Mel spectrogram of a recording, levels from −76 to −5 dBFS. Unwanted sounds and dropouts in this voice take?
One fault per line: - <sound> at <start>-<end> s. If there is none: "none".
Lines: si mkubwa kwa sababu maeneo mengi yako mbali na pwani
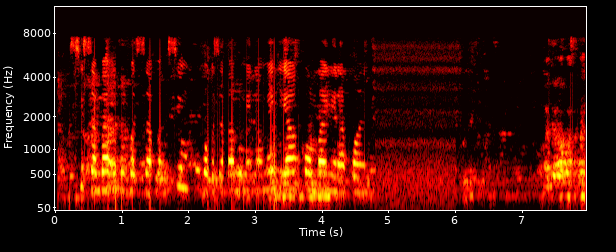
none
